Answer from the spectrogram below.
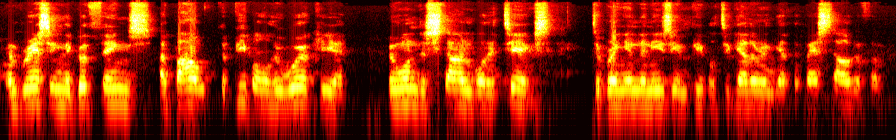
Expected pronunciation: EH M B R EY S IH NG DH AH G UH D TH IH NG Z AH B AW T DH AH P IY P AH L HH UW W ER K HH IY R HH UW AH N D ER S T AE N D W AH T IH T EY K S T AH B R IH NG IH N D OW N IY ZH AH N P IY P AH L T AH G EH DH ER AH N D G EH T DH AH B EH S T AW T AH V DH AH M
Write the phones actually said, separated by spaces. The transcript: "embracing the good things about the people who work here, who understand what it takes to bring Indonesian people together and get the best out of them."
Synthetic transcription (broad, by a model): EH M B R EY S IH NG DH AH G UH D TH IH NG Z AH B AW T DH AH P IY P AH L HH UW W ER K HH IY R HH UW AH N D ER S T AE N D W AH T IH T EY K S T AH B R IH NG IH N D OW N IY Z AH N P IY P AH L T AH G EH DH ER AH N G EH T DH AH B EH S T AW T AH V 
